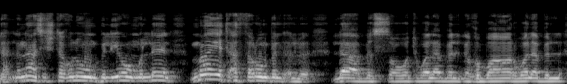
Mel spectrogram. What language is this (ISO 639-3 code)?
ara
